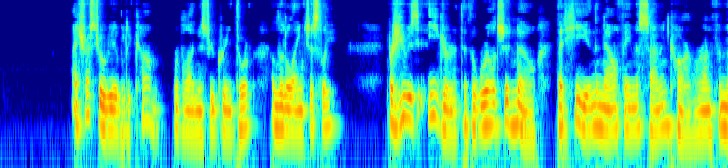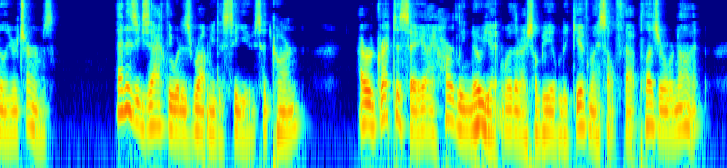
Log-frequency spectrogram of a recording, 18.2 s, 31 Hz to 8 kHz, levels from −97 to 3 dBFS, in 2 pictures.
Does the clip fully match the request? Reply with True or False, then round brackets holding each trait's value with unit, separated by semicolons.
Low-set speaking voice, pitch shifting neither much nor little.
True (110 Hz; 3.5 semitones)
